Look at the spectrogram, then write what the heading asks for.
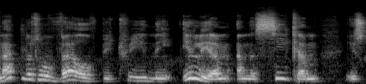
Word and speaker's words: ileum: Then the food, or the broken down food, now moves into the last part of the small colon called the ileum, and this is where you need to be careful on your spelling, because ileum also pertains to the hip bone.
